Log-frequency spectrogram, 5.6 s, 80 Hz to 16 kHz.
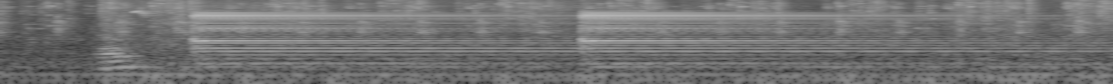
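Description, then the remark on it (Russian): An antique mechanical clock in a clock restoration workshop ticks steadily, overlaid by two ringing strikes of its chime, each sounding bright and metallic before slowly fading. “В основном наши часы, нашей мастерской реставрации времени приходят 17, 18, 19 век – это переход по наследству,”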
